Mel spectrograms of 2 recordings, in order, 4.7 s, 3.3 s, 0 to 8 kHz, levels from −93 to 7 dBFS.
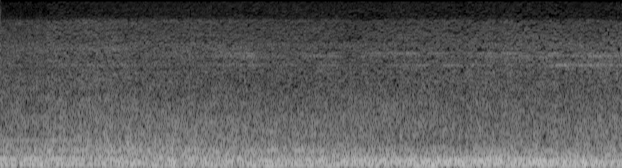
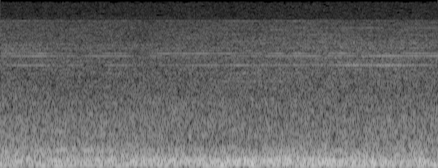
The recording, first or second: second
